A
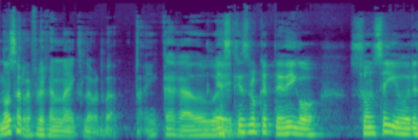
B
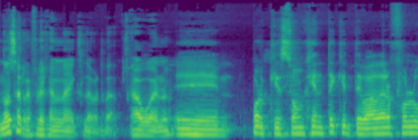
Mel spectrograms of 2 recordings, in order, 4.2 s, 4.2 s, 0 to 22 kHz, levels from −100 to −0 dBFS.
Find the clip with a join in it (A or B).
B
